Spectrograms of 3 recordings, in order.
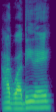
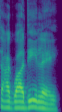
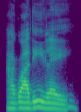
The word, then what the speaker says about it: Aguadilla: if we land in aguadite um I keep saying it wrong every time it's aguadile aguadile okay so if we land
